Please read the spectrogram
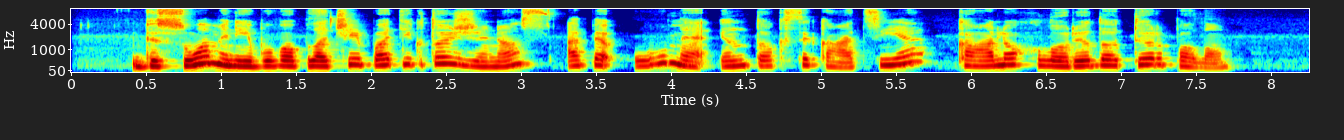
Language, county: Lithuanian, Šiauliai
